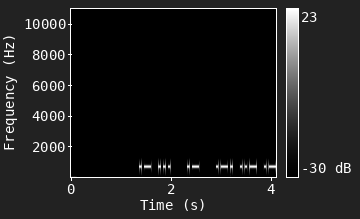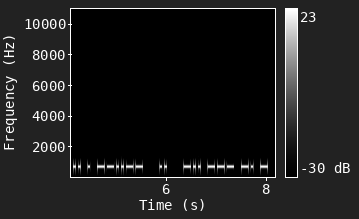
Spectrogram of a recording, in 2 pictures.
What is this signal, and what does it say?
Morse code, heard as a keyed tone, about 25 wpm, 700 Hz. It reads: AS A RULE, I DONT
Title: Sentences from Top 1000 Words - Review Part 2 - 25wpm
